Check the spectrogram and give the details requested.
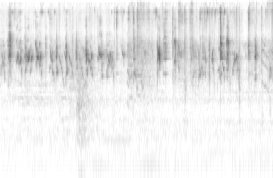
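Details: Budgies preparing to lay eggs chatter continuously with overlapping high chirps, scratchy warbles and short squawks, giving a dense, lively flock sound throughout.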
